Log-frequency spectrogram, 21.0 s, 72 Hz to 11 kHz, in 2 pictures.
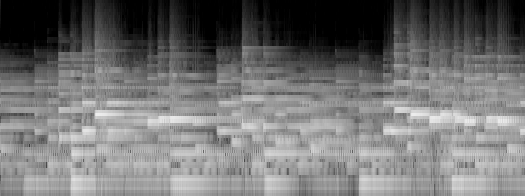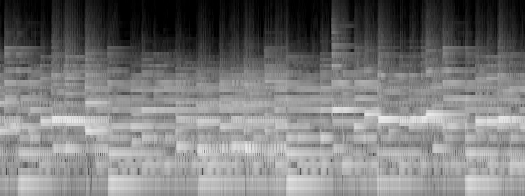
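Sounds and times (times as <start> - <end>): gentle piano music: 0.0 - 21.0.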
